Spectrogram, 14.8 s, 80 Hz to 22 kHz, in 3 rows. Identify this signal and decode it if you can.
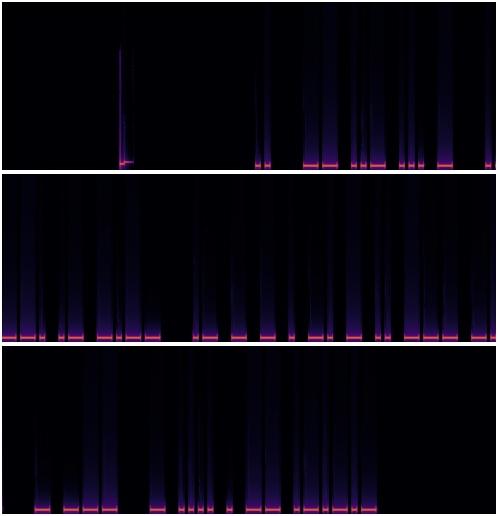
Morse code, heard as a keyed tone, about 25 wpm, 700 Hz. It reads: I MUST PAY ATTENTION TO THEM.
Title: Sentences from Top 1000 Words - Review Part 6 - 25wpm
